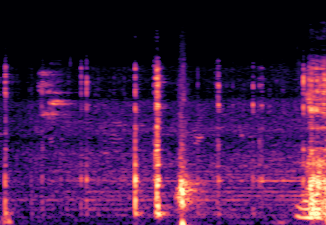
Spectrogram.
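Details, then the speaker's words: Amplifier makes irregular scratchy crackles and pops when the volume knob is turned; the volume potentiometer is worn and noisy. "Magandang araw po mga parts ito may gagawin tayong amplifier sa araw na ito angya niya ay maiingay siya pag pinipihit itong m volume garalgal"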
